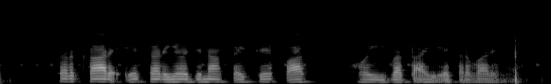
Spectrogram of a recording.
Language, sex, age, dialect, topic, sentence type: Magahi, male, 46-50, Western, agriculture, question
